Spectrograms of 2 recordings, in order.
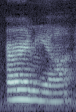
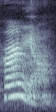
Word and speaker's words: hernia: she's like what but apparently white people they don't say ernia like how it's spelled y'all ever hate that like you say something how it's spelled and then they're like um way like ernio hernia you say hernia but i'm reading it it says ernie but they say hernia hernia i don't know so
